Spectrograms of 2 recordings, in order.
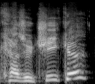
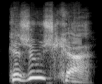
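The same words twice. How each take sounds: First: The name is said in an anglicized way. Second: The name is said in a Japanese-style way. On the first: The speaker calls it wrong. "they call him Kazuchika. That isn't his name" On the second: The speaker calls it right. "It's Kazuchika, I believe"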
